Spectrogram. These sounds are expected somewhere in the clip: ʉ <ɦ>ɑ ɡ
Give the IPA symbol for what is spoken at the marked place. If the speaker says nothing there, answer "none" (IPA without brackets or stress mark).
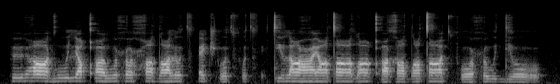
ɦ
